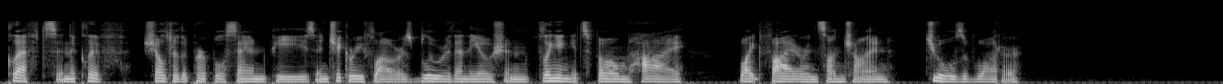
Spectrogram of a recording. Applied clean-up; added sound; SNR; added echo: none; none; none; none.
